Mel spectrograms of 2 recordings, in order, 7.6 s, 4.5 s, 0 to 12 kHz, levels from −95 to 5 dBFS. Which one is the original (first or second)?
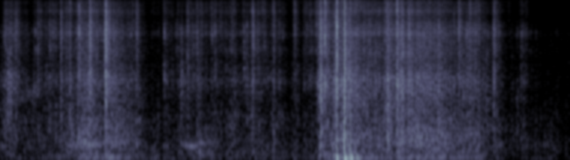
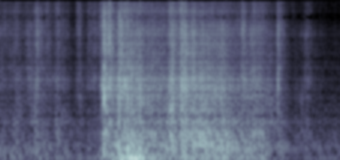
first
